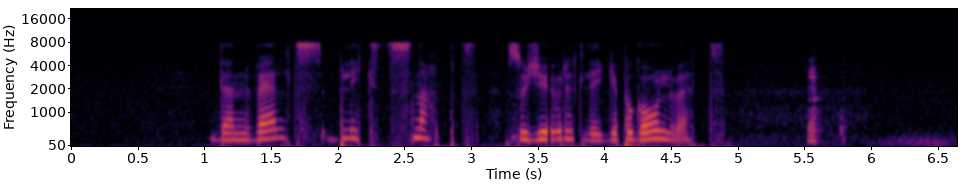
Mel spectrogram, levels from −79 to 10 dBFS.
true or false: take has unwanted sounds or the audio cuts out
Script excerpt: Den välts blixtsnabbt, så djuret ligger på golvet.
true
